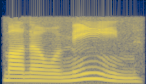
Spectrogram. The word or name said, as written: monoamine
